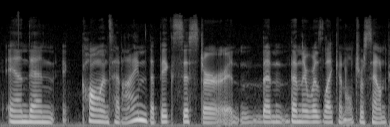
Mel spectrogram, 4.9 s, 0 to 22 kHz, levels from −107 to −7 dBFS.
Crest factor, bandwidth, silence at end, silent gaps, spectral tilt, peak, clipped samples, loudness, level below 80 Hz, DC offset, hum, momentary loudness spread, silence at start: 16 dB; 12 kHz; 0 s; none; -7 dB/octave; -22 dBFS; under 0.1%; -38 LUFS; -60 dBFS; under 0.1%; none; 8 LU; 0 s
